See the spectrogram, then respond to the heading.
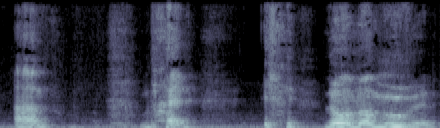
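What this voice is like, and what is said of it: Imitates a young child's voice. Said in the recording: “doing the best impersonation of, like, a five-year-old ... he sounded like he'd already been through puberty”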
